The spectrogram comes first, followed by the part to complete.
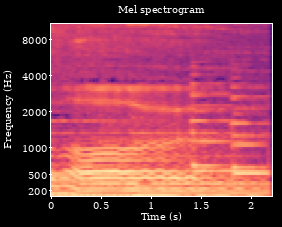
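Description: Closing bars of a slow country ballad: a male singer holds the final sung note with vibrato over a steady band backing, and short struck accompaniment notes come in near the end.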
